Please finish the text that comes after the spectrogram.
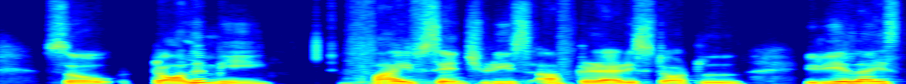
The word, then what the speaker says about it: Ptolemy: solved by ptolemy so ptolemy is spelled like this but it's pronounced as uh t-o-l-e-m-e-e that's that's kind of how you pronounce this name so ptolemy five centuries after aristotle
